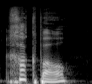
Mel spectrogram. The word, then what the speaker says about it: Gakpo: Gakpo.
